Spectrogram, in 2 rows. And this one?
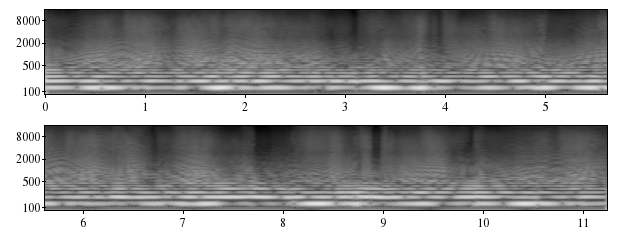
ABRSV RCS 033
Driven reece bass, recorded in C, cycled (with loop points)
driven, drum-n-bass, bass, reece, heavy, harsh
